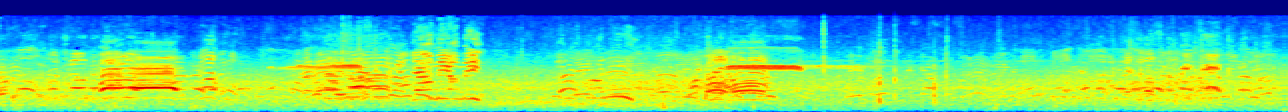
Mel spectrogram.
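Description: Voices shouting and calling out over an outdoor rugby pitch, several loud drawn-out shouts among general chatter.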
